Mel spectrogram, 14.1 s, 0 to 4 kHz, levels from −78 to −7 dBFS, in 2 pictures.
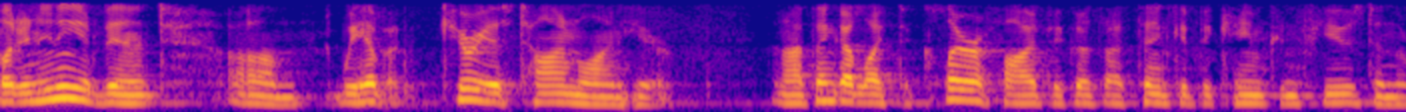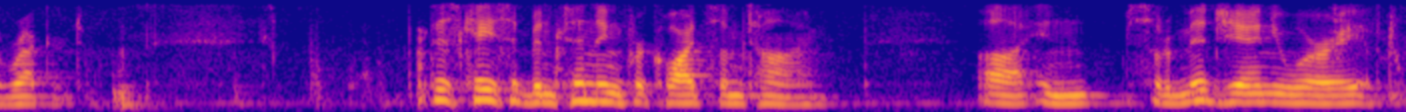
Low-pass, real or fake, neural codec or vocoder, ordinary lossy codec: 3.6 kHz; real; none; AAC, 32 kbps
